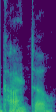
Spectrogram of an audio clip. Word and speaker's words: Engkanto: Actually, so we're going to talk about, yeah, let's see if I'm pronouncing this right. Engkanto? Yes, En- Engkanto.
